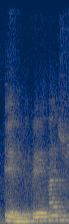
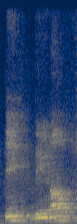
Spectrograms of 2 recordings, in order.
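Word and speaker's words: اهدنا: nah itu huruf tipis ihdina na jangan sampai ikut-ikut short jadinya nanya ganti no ihdinos wah itulah anunya mobil ya nos nels jadi nanya kalau bisa dimeringiskan dulu nels bukan nos nah coba ihdina ihdinas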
